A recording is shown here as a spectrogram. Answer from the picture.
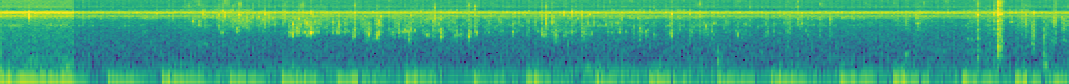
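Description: Very faint pouring of liquid from a glass vessel into a fluted paper filter in a funnel, with a few light ticks, over a steady low hum.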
